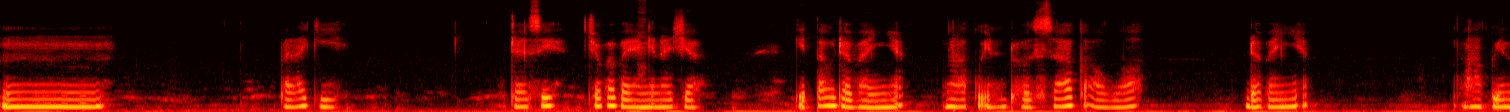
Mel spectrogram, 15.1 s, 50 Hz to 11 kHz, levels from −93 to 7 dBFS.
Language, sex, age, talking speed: Malay, female, 20-39, 70 wpm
